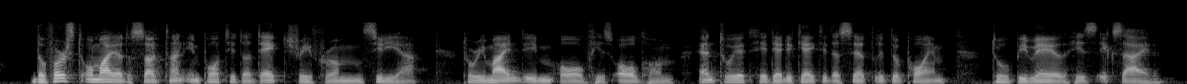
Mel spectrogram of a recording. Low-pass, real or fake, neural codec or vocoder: 7.2 kHz; fake; codec, 16 kHz, 0.5 kbps, X-Codec, HuBERT features, trained on LibriSpeech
